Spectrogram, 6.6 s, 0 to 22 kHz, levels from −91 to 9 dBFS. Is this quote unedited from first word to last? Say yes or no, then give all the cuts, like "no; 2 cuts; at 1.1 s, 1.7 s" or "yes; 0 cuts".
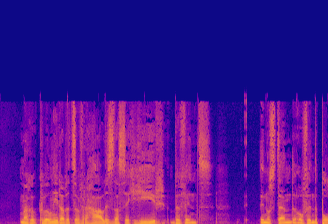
yes; 0 cuts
